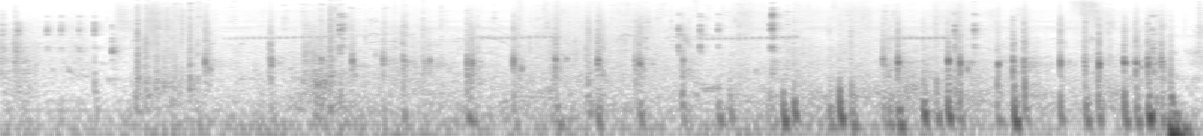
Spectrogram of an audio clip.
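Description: A horse's hooves clop steadily on the ground.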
